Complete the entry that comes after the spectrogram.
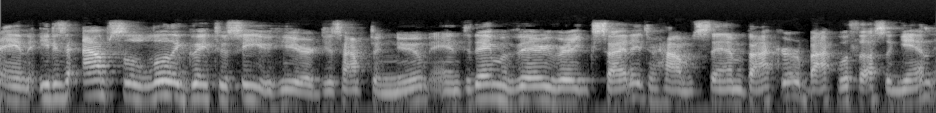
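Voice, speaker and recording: A man's voice: a little high, a bit bright, dull audio, a little hiss or hum. A man hosting an interview in an upbeat sales style, repeating himself and checking in often, with non-native English phrasing. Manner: repetitive, hype-heavy delivery with frequent check-in tags. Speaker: interview host and product promoter.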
